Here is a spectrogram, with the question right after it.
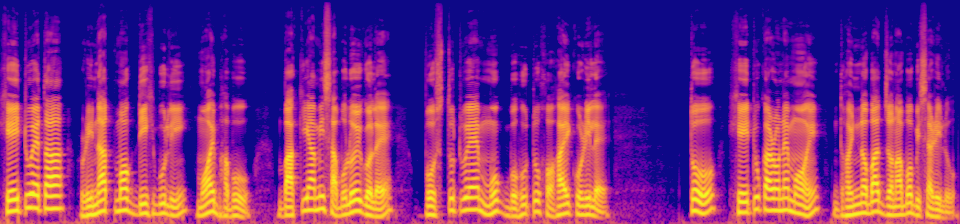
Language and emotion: Assamese, neutral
